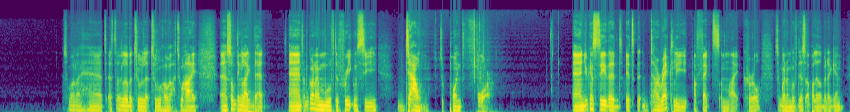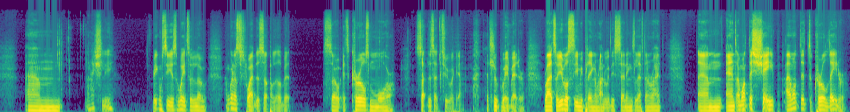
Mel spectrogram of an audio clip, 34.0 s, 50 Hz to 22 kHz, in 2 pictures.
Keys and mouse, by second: 18.7 ctrl+z, 29.0-34.0 shift+middle drag.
